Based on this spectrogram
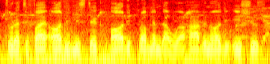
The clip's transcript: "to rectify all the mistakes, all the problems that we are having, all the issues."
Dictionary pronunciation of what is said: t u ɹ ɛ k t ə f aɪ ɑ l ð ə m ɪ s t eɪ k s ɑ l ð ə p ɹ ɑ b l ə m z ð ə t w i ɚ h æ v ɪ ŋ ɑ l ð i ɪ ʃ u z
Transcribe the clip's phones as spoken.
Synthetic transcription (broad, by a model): t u ɹ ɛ t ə f aɪ ɑ l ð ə m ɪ s t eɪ k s ɑ l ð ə p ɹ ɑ b l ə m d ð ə t w i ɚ h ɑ v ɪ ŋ ɑ l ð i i ʃ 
